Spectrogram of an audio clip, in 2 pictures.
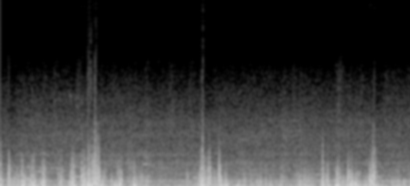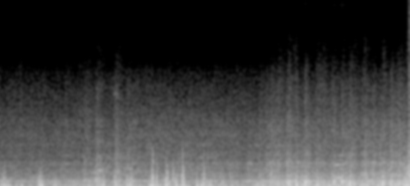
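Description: Passenger train running, heard from inside the carriage: a steady low rumble with irregular sharp clattering knocks from the wheels on the rails.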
